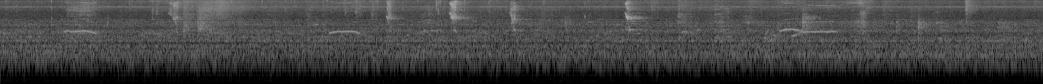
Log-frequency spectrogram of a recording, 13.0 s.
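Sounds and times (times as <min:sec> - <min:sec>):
steady background noise: 0:00.0 - 0:13.0
arched bird whistle: 0:04.1 - 0:05.0, 0:07.8 - 0:08.1
sharp high bird chirps: 0:05.6 - 0:06.6, 0:07.8 - 0:08.1.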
